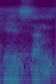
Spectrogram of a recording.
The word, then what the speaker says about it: hasten: ठीक है, अब यहाँ भी TEN है, अंत में इसके टी के बाद EN है, तो टी का उच्चारण नहीं किया जाएगा और इसको पढ़ा जाएगा हेसन।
